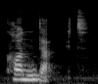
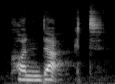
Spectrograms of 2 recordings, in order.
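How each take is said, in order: First: The stress is on the first syllable. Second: The stress is on the second syllable. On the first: The word is used as a noun. "I made my voice louder, higher pitched, and slow on that first stress" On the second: The word is used as a verb. "the stress falls on the second syllable"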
